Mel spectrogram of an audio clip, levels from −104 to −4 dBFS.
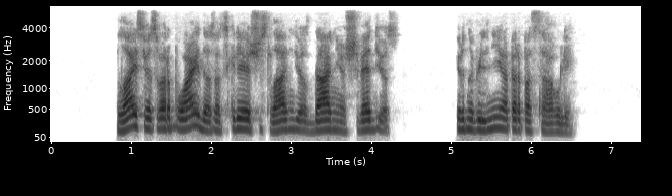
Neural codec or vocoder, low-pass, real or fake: none; 5.4 kHz; real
